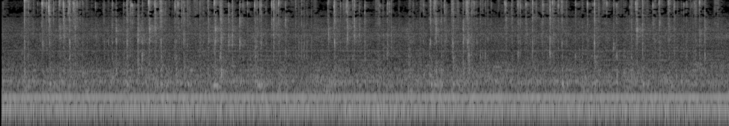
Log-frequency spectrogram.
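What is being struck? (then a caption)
Plastic computer keyboard keys. Long painted acrylic nails type steadily on a pink and white plastic wireless computer keyboard with low-profile keys resting on a desk. A continuous stream of quick, light plastic clicks and taps plays over a constant low hum.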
